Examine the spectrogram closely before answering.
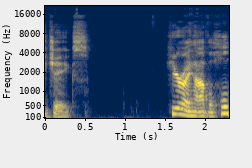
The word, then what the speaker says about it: Jacques: And yes, it is pronounced Jacques.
